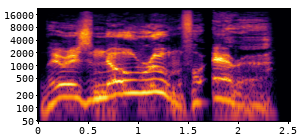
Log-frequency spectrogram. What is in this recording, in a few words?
Male Orc Oops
